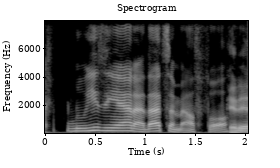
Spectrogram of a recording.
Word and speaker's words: Louisiana: Louisiana. That's a mouthful. It is five syllables. The stress comes late on the fourth syllable.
